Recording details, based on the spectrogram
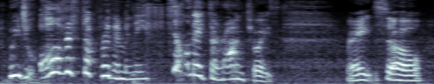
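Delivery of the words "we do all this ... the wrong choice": high, loud comic complaint; hammed-up exasperation, pitched way up; exasperated angels. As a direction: protest in mock disbelief. Angels' acted complaint about humans.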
